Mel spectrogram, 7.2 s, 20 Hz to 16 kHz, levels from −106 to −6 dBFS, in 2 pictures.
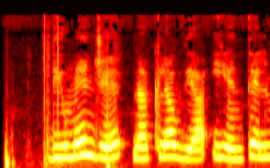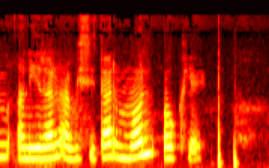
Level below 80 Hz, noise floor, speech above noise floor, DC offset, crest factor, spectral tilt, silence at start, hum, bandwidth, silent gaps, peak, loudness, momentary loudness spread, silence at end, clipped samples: -40 dBFS; -40 dBFS; 24 dB; under 0.1%; 14 dB; -7.5 dB/octave; 0.05 s; none; 11.5 kHz; none; -2 dBFS; -17 LUFS; 11 LU; 0.4 s; under 0.1%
